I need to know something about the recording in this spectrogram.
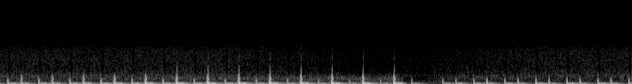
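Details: Cat heart sounds heard through a stethoscope: fast, steady paired thumps at about 190 beats a minute over a low hum.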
